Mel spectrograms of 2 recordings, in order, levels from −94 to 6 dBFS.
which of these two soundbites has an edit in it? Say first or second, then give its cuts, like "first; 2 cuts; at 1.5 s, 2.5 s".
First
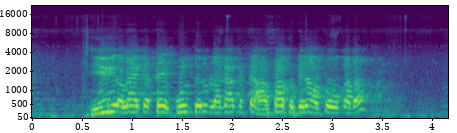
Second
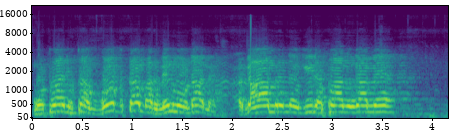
second; 1 cut; at 2.2 s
